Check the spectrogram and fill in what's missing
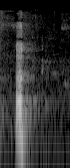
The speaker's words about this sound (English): Well, here, let me try just some of the cake. Okay, just some of the cake. I love you chewing in my headphones.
